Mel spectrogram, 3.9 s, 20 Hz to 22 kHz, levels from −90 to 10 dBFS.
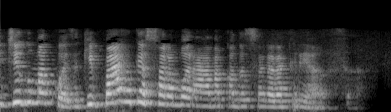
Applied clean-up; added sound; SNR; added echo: neural mask model Resemble Enhance denoiser.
